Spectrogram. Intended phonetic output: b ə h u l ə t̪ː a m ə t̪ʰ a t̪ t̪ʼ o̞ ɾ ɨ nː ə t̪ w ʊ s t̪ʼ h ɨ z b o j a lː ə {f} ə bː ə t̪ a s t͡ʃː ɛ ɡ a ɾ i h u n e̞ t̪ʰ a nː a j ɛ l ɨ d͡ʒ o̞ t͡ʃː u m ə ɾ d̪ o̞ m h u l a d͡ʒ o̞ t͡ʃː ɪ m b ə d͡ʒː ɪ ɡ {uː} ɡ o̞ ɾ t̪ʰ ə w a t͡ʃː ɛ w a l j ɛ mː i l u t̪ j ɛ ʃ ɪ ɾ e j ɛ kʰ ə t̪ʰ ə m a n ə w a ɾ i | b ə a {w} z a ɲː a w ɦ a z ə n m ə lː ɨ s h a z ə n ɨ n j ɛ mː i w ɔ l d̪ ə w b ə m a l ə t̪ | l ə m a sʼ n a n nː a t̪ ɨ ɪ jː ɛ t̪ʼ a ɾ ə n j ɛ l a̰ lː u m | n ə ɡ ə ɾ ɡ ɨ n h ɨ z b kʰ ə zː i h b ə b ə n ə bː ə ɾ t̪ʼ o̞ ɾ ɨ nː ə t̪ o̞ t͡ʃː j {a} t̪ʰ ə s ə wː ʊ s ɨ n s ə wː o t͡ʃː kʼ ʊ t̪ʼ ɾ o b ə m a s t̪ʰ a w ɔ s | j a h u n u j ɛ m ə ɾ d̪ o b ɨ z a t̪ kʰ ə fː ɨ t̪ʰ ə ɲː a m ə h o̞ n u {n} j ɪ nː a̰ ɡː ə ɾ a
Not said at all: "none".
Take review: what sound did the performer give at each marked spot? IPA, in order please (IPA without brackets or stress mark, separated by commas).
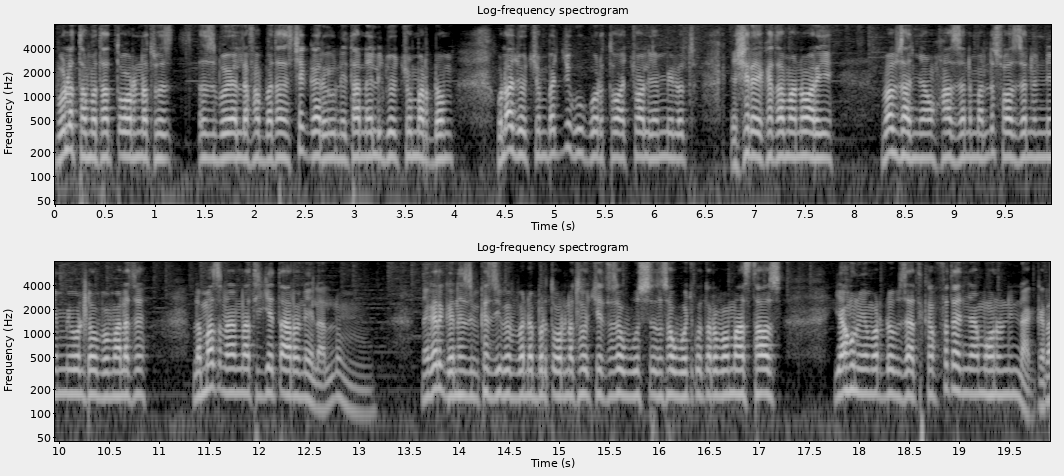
f, u, β, ɛ, n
